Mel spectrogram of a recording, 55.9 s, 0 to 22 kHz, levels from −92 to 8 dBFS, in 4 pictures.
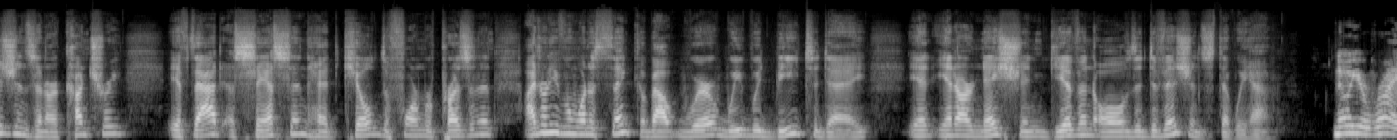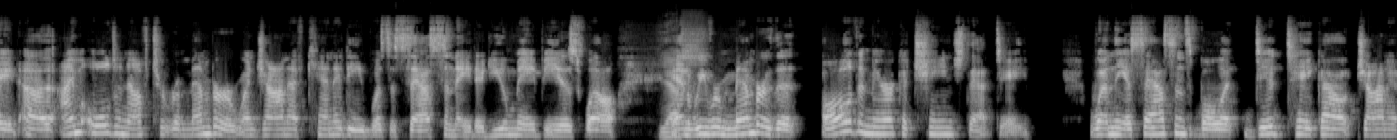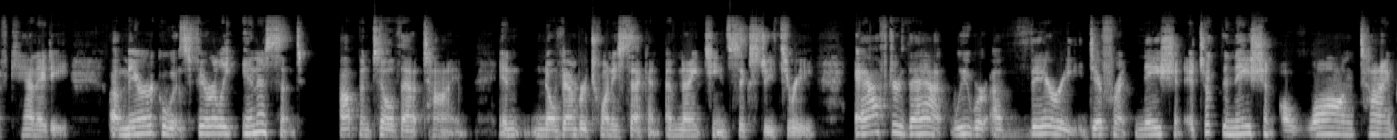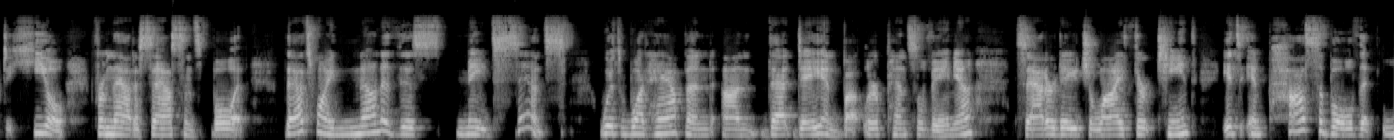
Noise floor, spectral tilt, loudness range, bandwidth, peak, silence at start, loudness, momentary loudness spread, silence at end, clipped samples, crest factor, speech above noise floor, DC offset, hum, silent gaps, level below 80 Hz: -65 dBFS; -3 dB/octave; 2 LU; 15 kHz; -2 dBFS; 0 s; -19 LUFS; 8 LU; 0 s; under 0.1%; 18 dB; 45 dB; under 0.1%; none; 31.16-31.28 s; -66 dBFS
